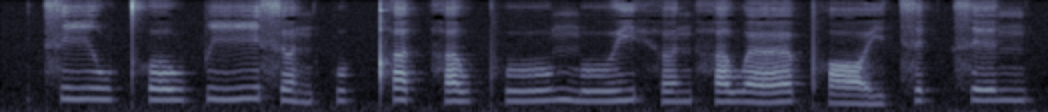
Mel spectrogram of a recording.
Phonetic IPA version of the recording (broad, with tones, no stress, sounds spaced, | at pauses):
t͡s iː˨ w t̪ʰ o˨ w p iː˨˧ s ɵ˨˩ n kʷ ɪ˨˥ k̚ pʰ ɐ˧ t̚ h ɐ˨˧ w pʰ uː˨˥ ŋ uː˨˥ j h ɵ˧ n h ɐ˧ w œː˨˥ pʰ ɔː˨˩ j t͡s ɪ˥ k̚ t͡s ɪ˥ ŋ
